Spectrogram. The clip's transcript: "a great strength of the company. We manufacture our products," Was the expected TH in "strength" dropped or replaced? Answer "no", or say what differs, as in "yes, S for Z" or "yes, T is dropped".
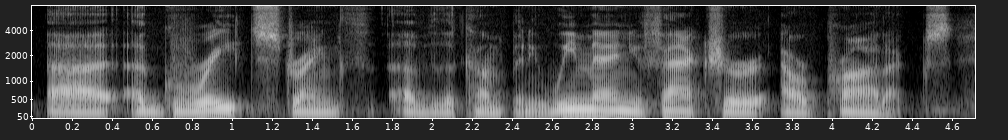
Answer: no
